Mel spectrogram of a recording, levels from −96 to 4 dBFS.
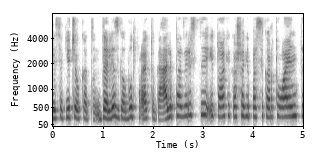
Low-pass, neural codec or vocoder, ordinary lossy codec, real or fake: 7.2 kHz; none; MP3, 64 kbps; real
